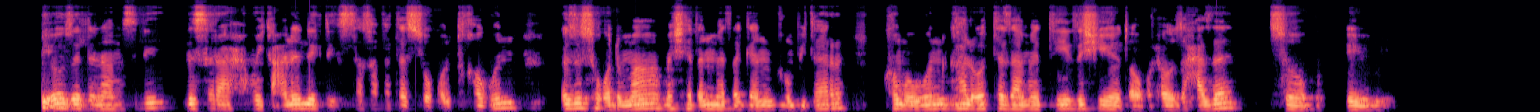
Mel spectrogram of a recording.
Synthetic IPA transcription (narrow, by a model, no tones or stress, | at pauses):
biʔo̞zɐlːɐnamɨsli | nɨsɨɾaħwɔjkʰa̰ʕanɐnɨɡ̚d̪izɨt̪ʰɐxɐfɐt̪ʰɐsɨqʼɨ̰nt̪ʰɨ̥xɐwʊn | ʔɨzisɨkʼd̪ɨmːamɐʃɐt̪ʼɨnmɐt͡sʼɐɡɐnkʰo̞mpʰjit̪ʰɐɾ | kʰɐmʔuwʊnkʰalʔo̞t̪ʰːɐzamɐt̪ʰizɨʃijɛt̪ʼɐχʼħozɨħazɐ | sɨqʼ | ʔɨjːu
